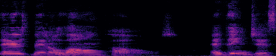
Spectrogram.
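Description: Speech in a natural reading voice.

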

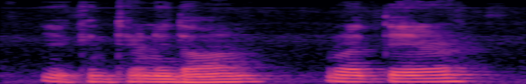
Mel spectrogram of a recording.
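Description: A man talks at a fairly slow pace in a medium pitch, his tone dark and mellow. There is audible room echo, and his pitch moves very little.

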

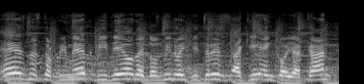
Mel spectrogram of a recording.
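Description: Clear music plays behind a man whose pitch is extremely high. The sound is dry, with no echo. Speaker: comedic vlogger host. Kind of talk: casual vlog chat. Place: street. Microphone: lapel.

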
